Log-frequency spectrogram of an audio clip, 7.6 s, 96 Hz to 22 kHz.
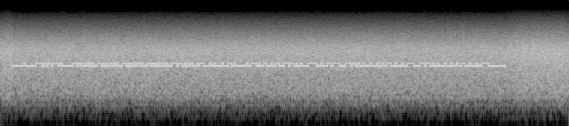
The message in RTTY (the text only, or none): RYRYRYRY YB7AWW 579 1219 1219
